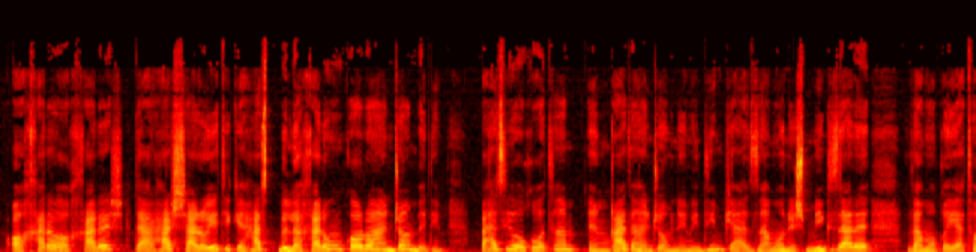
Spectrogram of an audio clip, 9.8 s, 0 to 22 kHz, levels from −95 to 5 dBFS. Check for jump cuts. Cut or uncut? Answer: cut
